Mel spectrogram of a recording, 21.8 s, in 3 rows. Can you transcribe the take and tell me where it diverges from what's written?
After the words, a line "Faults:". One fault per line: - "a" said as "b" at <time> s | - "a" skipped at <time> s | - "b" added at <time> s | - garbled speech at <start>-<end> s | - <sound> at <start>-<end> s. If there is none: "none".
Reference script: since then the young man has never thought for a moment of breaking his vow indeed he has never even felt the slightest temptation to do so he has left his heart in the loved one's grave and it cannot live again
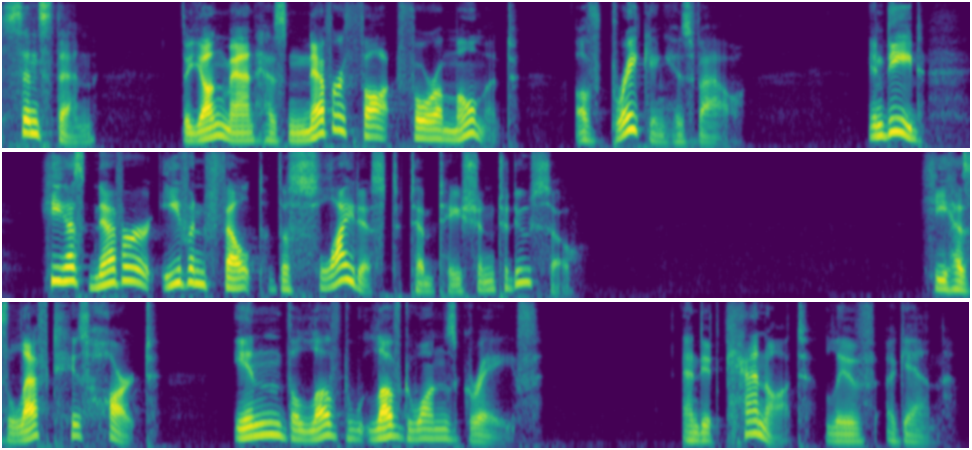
since then the young man has never thought for a moment of breaking his vow indeed he has never even felt the slightest temptation to do so he has left his heart in the loved loved one's grave and it cannot live again
Faults:
- "loved" added at 17.1 s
